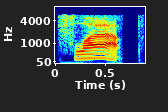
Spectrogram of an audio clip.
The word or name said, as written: flap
